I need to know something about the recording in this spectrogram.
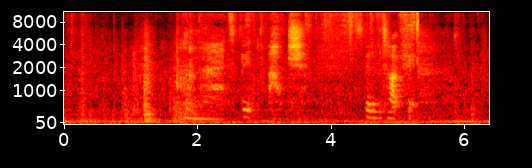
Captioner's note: plasticy creaking noises; keys jangle quietly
